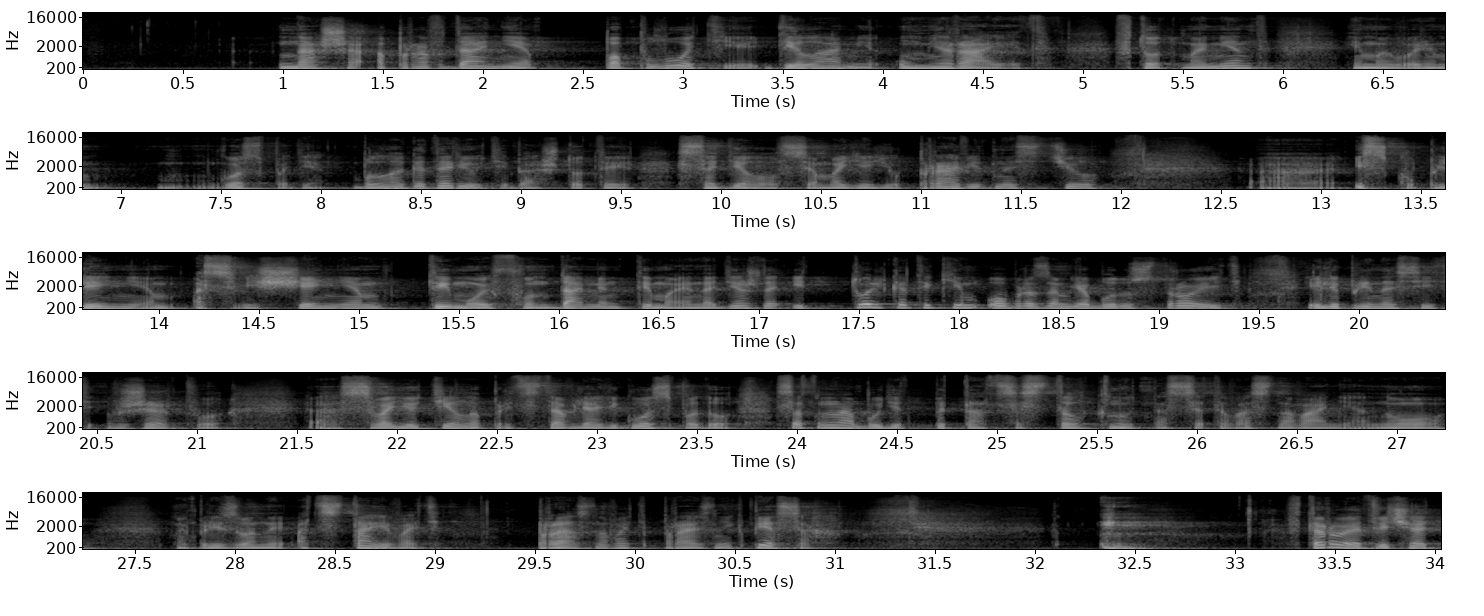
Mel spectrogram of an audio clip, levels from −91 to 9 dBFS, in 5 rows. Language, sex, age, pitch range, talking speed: Russian, male, 50-69, 110-140 Hz, 105 wpm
